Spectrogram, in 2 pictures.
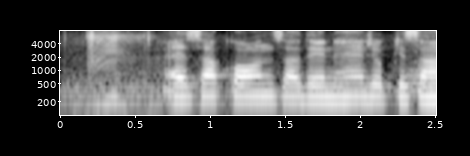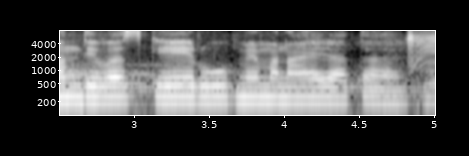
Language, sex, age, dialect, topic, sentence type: Hindi, female, 18-24, Kanauji Braj Bhasha, agriculture, question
